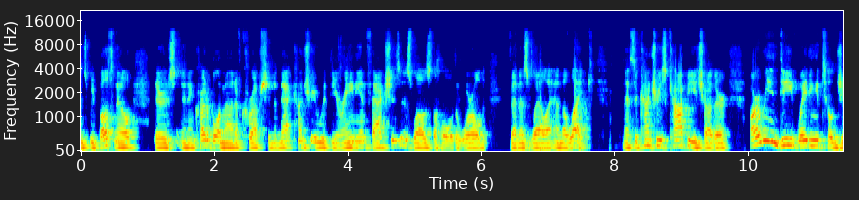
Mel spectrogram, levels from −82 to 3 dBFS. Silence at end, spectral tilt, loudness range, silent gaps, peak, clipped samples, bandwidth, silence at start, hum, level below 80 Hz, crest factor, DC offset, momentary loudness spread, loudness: 0 s; -7 dB/octave; 3 LU; none; -8 dBFS; under 0.1%; 12.5 kHz; 0 s; none; -56 dBFS; 14 dB; under 0.1%; 7 LU; -22 LUFS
